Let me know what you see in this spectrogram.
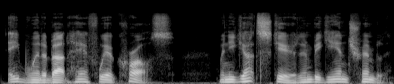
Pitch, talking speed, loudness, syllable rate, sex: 105 Hz, 200 wpm, -18 LUFS, 5.7 syllables/s, male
